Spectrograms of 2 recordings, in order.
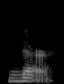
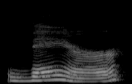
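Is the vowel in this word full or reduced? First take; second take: reduced; full. First: The word has a short, reduced vowel. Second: The word has a full, clear vowel. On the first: "this word is going to reduce to their" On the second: "They are can become there"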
